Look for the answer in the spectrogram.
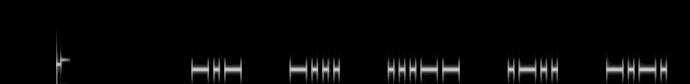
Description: Morse code, heard as a keyed tone, about 22 wpm, spaced as for 13 wpm, 700 Hz. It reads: KB3LC
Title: USA Call Signs - 3x Character Spacing - 22wpm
